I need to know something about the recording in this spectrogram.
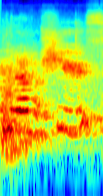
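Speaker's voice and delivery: ordinary talk, nothing marked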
